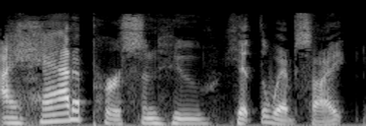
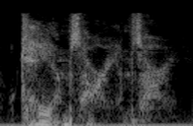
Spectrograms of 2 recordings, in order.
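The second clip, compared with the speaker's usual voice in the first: whispered apology; 7 semitones lower, 13 dB quieter, much faster than usual. Real, not acted. Apologizing after pronunciation joke.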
